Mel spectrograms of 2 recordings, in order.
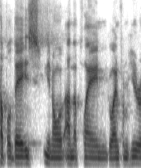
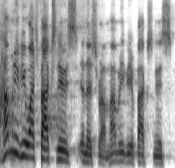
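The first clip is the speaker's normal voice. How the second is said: usual speaking voice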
